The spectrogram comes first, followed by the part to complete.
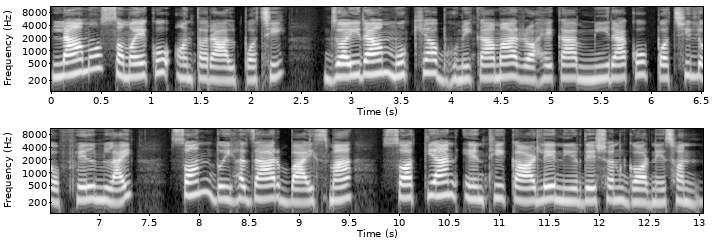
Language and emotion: Nepali, neutral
